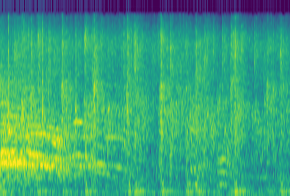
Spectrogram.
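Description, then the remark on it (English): A large audience at a talk cheers and claps loudly in response to the speaker's call to cheer, a dense, steady roar of voices and applause that holds for the whole stretch, with a few higher shouts standing out at the start. “Cheer if you get it.”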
